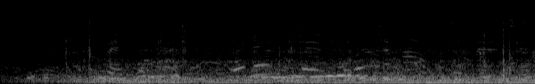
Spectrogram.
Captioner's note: children chatter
